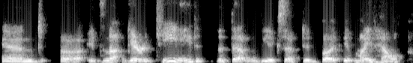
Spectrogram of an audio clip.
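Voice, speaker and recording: A woman's voice: lowish voice, animated, takes it slowly, muffled recording. Earnest woman explaining step by step. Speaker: host. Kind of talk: explanatory talk. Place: home.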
